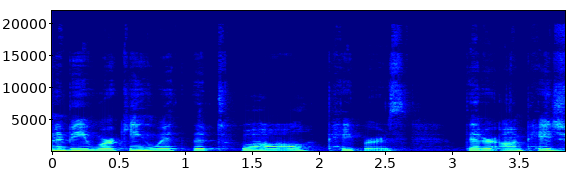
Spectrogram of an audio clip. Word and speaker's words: toile: So Toile, T-O-I-L-E, is pronounced T-W-A-L-L, Toile.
